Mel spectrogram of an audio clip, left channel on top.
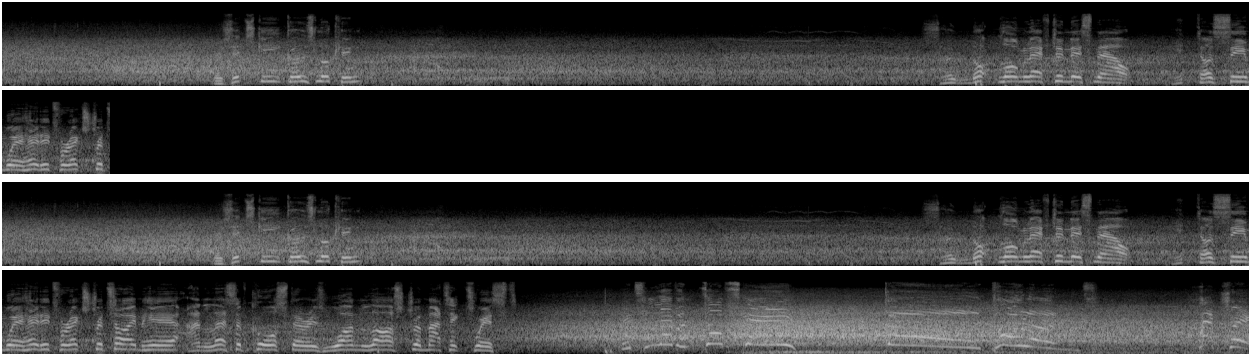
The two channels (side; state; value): left; drops out; at 13.6 s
